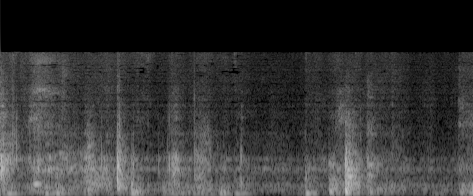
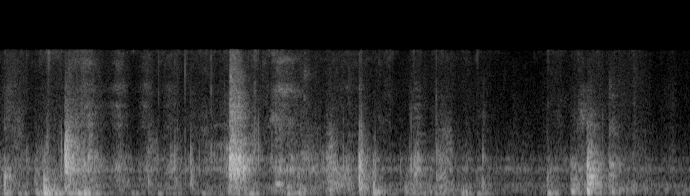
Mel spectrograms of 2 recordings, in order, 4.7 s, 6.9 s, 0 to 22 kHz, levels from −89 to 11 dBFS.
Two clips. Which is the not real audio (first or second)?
first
